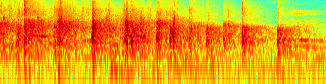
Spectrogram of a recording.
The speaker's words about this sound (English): Somebody better clap, because I know that this is good.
